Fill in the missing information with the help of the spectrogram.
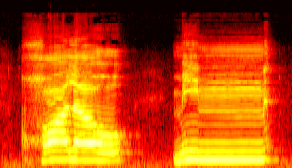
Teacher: یہاں پر اخفا کریں گے، ناک میں ہوا چھپائیں گے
